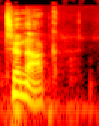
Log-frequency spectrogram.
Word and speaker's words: Tanakh: Tanakh.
